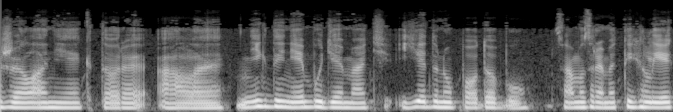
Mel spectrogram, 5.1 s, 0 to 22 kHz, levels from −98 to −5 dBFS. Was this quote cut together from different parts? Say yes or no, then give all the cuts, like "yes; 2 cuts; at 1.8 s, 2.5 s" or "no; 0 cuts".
no; 0 cuts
